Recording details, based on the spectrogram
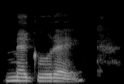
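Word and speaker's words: מְגוּרֵי: This is the trope or accent mark, which is on the last syllable, so it's megure.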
